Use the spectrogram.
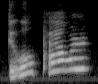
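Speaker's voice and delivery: drawn-out, sharply rising mock question; a slow, dubious upward lilt; sarcastic question. Real, not acted. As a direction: let it hang, slow and skyward, sceptical. Mocking the vague proposal.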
